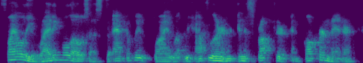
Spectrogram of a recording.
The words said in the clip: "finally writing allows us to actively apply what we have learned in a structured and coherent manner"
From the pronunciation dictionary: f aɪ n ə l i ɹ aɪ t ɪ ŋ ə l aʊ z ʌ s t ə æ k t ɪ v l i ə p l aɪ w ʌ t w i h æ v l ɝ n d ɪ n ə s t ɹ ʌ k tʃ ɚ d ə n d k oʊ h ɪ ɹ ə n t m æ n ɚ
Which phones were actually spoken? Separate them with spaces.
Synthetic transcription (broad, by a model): f aɪ n l i ɹ aɪ t ɪ ŋ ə l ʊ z ʌ s t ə æ k t ɪ v l i ə p l aɪ w ʌ t w i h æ v l ɝ n d ɪ n ə s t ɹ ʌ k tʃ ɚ ə n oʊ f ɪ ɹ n m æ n ɚ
